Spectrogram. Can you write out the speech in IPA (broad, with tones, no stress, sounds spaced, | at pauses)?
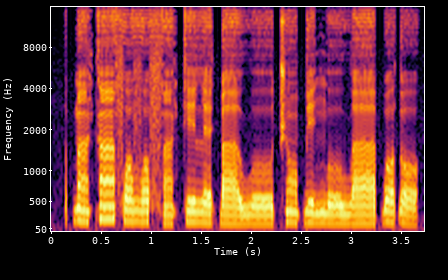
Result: ɓ ã˧ k ã˦ f ɔ˧ v ɔ˧ f ã˨ k e˦ l ɛ˨ k͡p aː˨ w oː˨ t͡ʃ ɔ̃˦ ɓ e˧ ŋ oː˧ w aː˧ ɓ ɔ˦ ɗ ɔ˨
